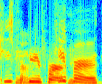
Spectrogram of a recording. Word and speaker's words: kefir: K-E-F-I-R, help me out. – Kefir, thanks.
